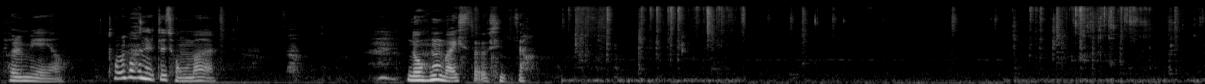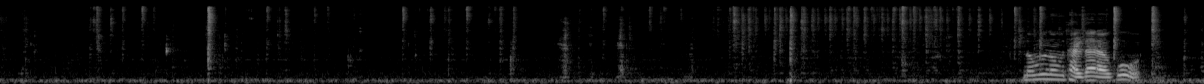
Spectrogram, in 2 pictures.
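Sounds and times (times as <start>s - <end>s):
crunchy food being chewed: 9.6s - 22.3s.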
